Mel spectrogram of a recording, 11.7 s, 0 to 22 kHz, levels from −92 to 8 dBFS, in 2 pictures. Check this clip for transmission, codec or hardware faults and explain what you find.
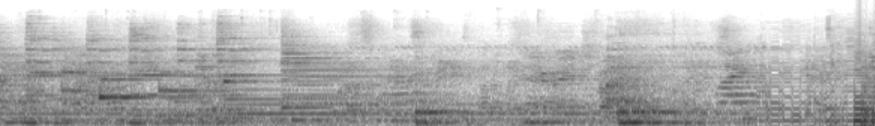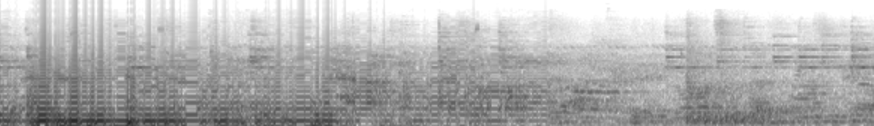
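One fault, from 5.05 to 9.51 s: robotic sound from repeated short buffers. Incoming audio likely stalled, so a roughly 5.3 ms block kept replaying while most of the real signal was skipped. That looping imposes a fixed 188 Hz buzz, giving the sound a rigid, metallic tone.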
